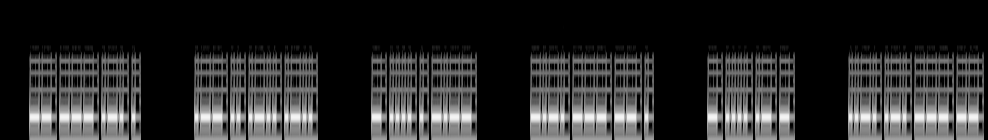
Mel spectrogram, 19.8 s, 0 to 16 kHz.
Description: Morse code, heard as a keyed tone, about 20 wpm, 500 Hz. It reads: MORE WILL THEY COME THAT FROM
